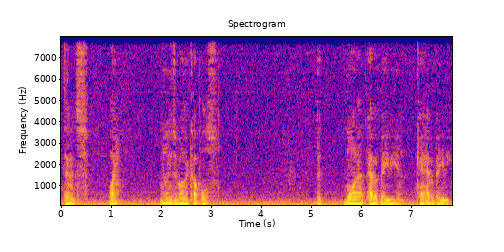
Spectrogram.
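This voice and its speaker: A man playing an earnest, reassuring husband in a couples therapy role play, fumbling haltingly for his words. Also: sits low, completely flat delivery, creaky, background noise.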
